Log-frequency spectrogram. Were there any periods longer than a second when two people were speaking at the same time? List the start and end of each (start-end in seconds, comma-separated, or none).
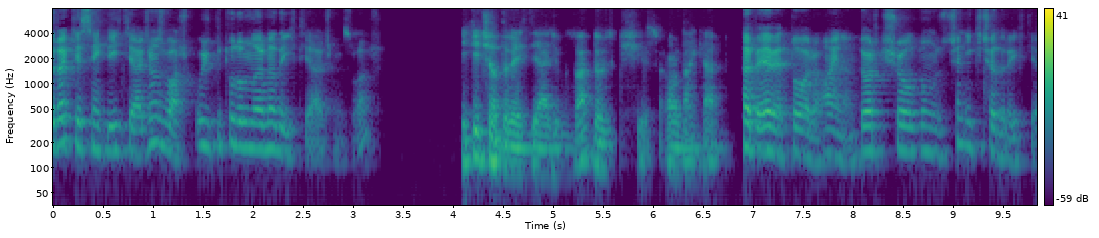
none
